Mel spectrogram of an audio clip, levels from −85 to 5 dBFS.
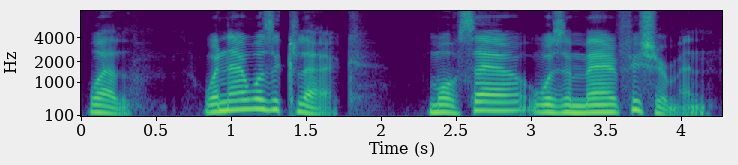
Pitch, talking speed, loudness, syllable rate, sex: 165 Hz, 155 wpm, -18 LUFS, 4.5 syllables/s, male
